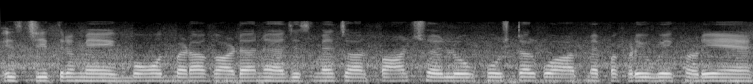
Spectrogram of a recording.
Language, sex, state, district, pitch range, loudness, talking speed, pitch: Hindi, female, Chhattisgarh, Raipur, 165-175 Hz, -13 LUFS, 150 wpm, 170 Hz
